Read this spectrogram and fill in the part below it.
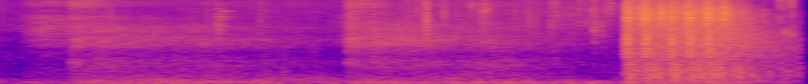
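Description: Gunfire from a Counter-Strike pistol round in a PGL RMR Americas match, shots rattling in quick bursts through continuous game noise, with a louder, brighter burst near the end.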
